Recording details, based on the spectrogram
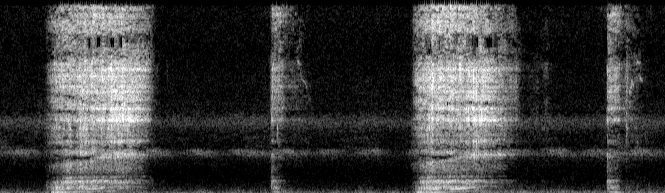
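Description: Loud, rough, rattling snores on each in-breath, about two in six seconds, with a quieter snort between; a steady room tone runs underneath.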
